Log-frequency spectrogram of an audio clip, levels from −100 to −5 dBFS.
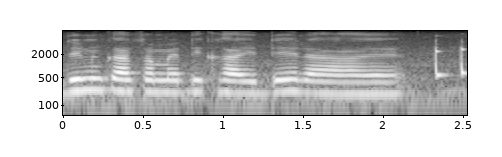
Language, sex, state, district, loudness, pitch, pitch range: Hindi, female, Haryana, Charkhi Dadri, -16 LUFS, 220 Hz, 200-225 Hz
